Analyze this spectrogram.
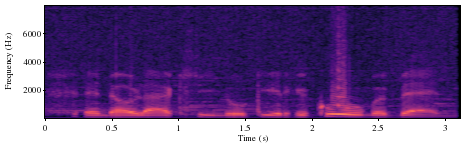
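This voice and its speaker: Clear music plays in the background as a man speaks, the sound dry with no echo. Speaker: scout narrator in character. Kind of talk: improvised comic narration. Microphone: old recording.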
